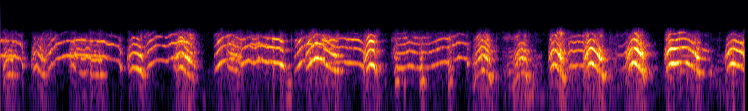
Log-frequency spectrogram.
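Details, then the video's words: American Staffordshire Terrier puppies, a litter of ten, crying loudly in nearly continuous arched whines and yelps, each rising then falling, packed closely at roughly two to three per second. "Amerikai Staffordshire Terrier"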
